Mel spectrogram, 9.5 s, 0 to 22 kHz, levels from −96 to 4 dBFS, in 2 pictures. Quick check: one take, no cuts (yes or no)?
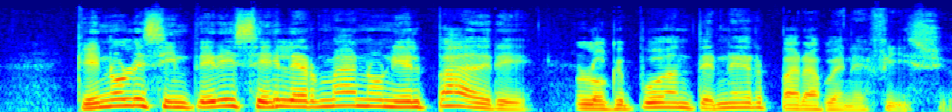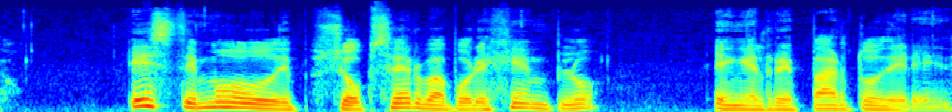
no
